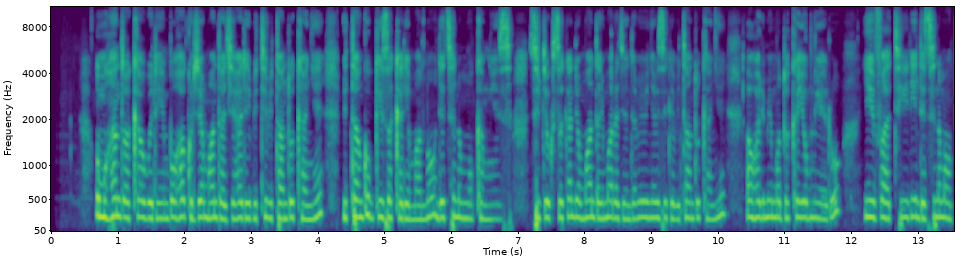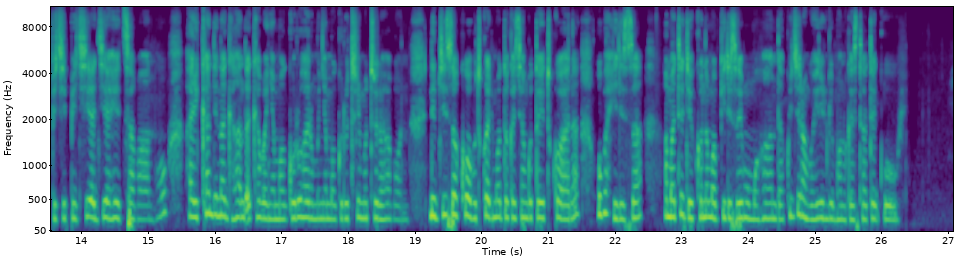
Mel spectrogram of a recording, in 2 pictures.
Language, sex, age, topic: Kinyarwanda, female, 36-49, government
